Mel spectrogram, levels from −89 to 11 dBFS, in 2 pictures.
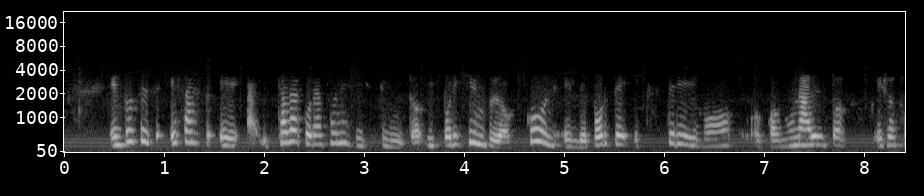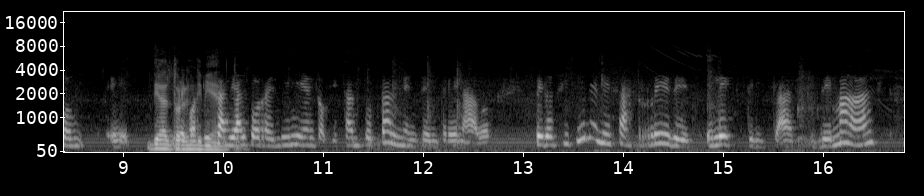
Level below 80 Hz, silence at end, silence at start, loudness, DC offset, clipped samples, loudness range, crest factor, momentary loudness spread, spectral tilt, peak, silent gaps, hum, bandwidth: -62 dBFS; 0.25 s; 0.45 s; -26 LUFS; under 0.1%; under 0.1%; 3 LU; 18 dB; 12 LU; -10.5 dB/octave; -8 dBFS; none; 50 Hz at -60 dBFS; 4.1 kHz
